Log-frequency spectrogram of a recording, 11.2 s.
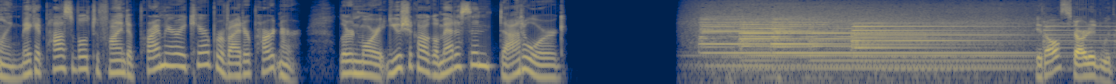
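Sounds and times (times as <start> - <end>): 
speech: 0.0 - 5.7, 10.4 - 11.1
church bells ringing: 6.8 - 11.1.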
